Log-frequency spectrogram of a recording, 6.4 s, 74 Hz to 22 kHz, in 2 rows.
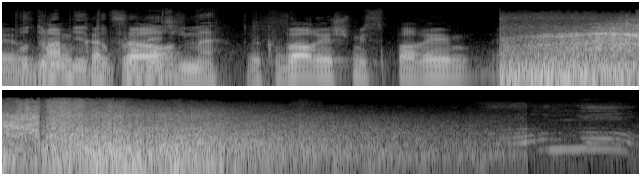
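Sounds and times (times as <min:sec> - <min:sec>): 
speech: 0:00.0 - 0:04.4
rocket salvo launching: 0:02.5 - 0:05.6.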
